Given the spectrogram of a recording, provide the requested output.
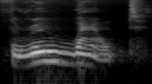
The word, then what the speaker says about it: throughout: See the W sound in the middle of that? Throughout. Throughout. Okay. Fourth is the word. Okay. So that's through. Through out. Throughout. It's a difficult word to pronounce, isn't it? First, you need to start by sticking your tongue between your teeth like this. Relax your mouth like you relax it. Stick your tongue.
